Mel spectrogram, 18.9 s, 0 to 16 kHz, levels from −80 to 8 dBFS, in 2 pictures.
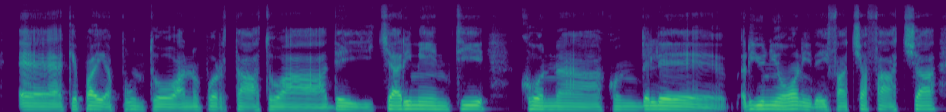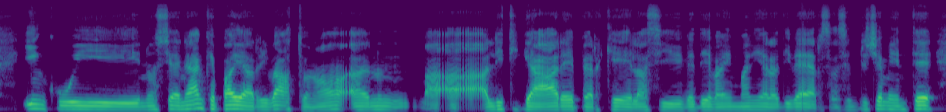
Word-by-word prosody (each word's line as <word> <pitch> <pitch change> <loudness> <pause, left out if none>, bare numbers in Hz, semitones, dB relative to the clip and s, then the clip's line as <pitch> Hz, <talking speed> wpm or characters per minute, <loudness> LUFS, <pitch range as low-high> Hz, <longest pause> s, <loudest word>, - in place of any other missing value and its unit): ehm, 100 -2 +1
che 110 +2 -4
poi 110 -2 +3
appunto 95 -1 -2
hanno 95 +1 -1
portato 95 +1 -3
a 90 -2 -1
dei 95 -3 -1
chiarimenti 120 0 +2 0.3
con 105 -4 0
con 100 -2 -5
delle 100 - +2
riunioni, 115 0 +3
dei 95 0 -1
faccia 100 +2 -3
a - - 0
faccia 115 +2 -2 0.3
in 140 -2 0
cui 110 -3 +2
non 105 0 -4
si 125 - -4
è 115 - +4
neanche 130 +2 +2
poi 125 0 +6
arrivato, 110 0 0
no, 105 +6 -2
a 105 0 -1
non 105 -2 -5
a - - -4
a - - -2
a - - +1
litigare 105 0 +2
perché 100 +1 -2
la 95 0 -2
si 95 0 -4
vedeva 95 0 -2
in 95 -1 -5
maniera 100 -1 -3
diversa; 95 -3 -3
semplicemente, 105 +4 +1
105 Hz, 125 wpm, -24 LUFS, 95-115 Hz, 0.3 s, poi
